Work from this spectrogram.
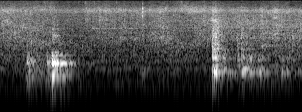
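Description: Michuti stir-fried with chopped garlic in a pan gives a steady close sizzle, with two brief louder scrapes of stirring.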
